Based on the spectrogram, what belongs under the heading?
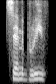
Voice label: "semibreve", Indian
